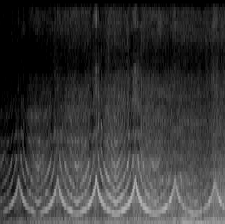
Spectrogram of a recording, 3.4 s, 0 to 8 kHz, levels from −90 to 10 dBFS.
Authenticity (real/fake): fake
